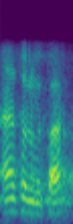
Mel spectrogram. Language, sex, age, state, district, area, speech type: Tamil, male, 18-30, Tamil Nadu, Tiruvarur, rural, conversation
